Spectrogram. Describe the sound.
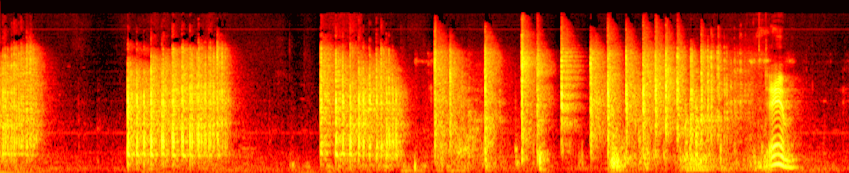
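Many dice being rolled in a tabletop role-playing game: repeated bursts of hard plastic clattering and rattling on a surface, loud and sharp. Later bursts are shorter and come in quicker succession.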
